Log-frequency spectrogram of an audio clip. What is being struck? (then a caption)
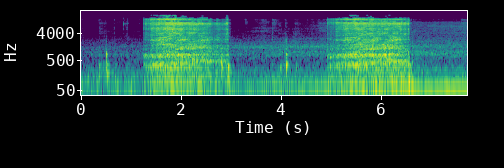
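Pine wooden box. A steel Stanley 66 beading tool, held in both hands, is scraped lengthwise along the edge of a large hollow pine box. Two long, dense, rasping strokes are heard, each about two seconds, separated by a quieter pause with small clicks and taps.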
